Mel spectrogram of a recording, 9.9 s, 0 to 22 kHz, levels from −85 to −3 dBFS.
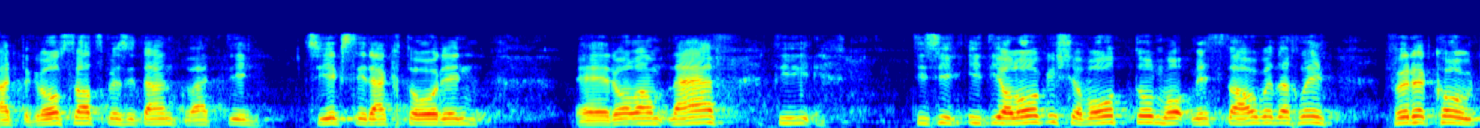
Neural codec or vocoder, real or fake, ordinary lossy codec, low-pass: codec, 16 kHz, 4.8 kbps, FACodec; fake; none; 7.2 kHz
